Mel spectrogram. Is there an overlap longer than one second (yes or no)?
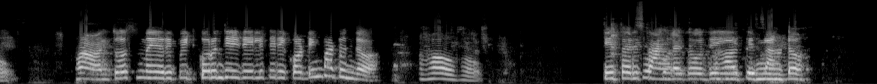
yes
